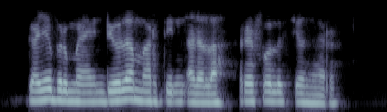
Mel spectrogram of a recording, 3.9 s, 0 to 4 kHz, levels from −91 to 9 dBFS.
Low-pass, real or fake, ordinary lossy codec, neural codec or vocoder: 3.6 kHz; fake; MP3, 32 kbps; codec, 16 kHz, 4 kbps, X-Codec, WavLM features, trained on Multilingual LibriSpeech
